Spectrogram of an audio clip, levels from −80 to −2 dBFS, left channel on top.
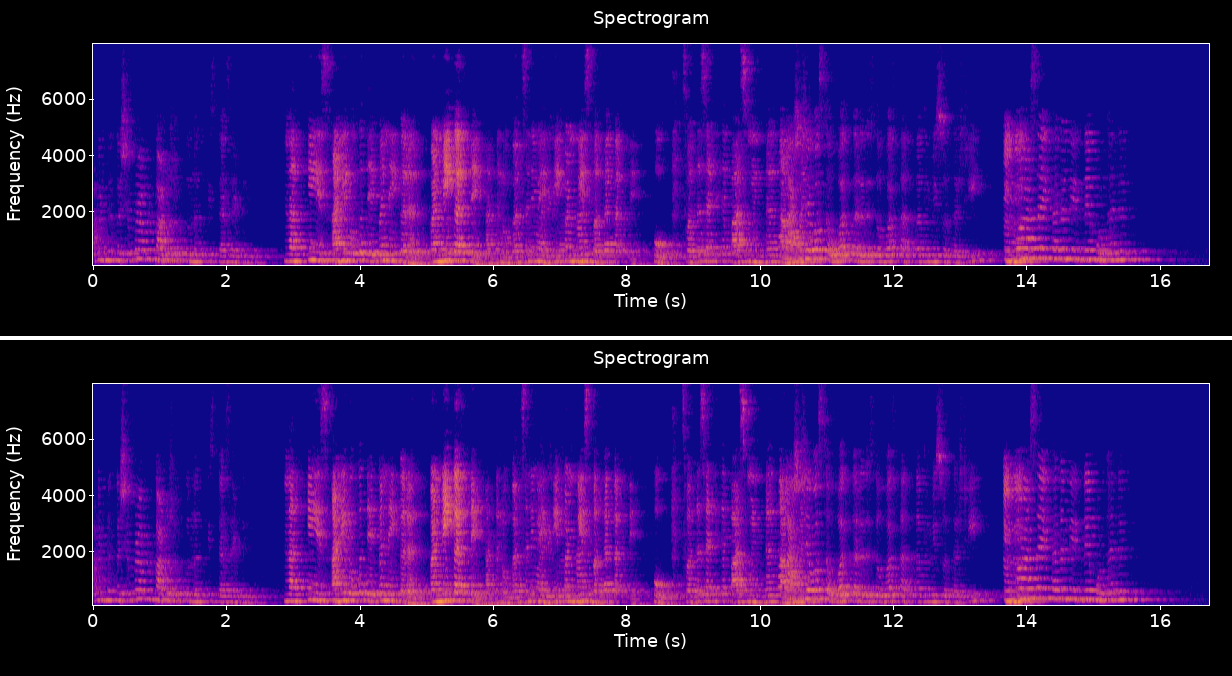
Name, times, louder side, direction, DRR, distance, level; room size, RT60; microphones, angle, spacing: voice 1, 0.0-2.4 6.7-7.6 10.3-13.3 13.7-15.4, left 1 dB, 40° right, -4 dB, 1.2 m, -37 dB
voice 2, 2.9-7.4 7.6-7.7 8.4-8.5 8.8-9.3 9.6-10.7 13.6-14.0, equal, 80° right, -6 dB, 1.4 m, -32 dB
3.4 x 3.1 x 4.2 m, 1.4 s
head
